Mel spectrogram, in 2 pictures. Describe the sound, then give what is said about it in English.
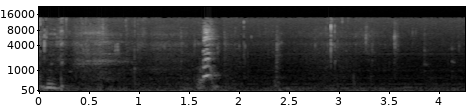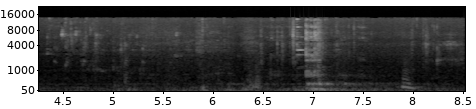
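White Côtes du Rhône wine pours into a glass in short liquid bursts with a soft gurgle and drip, amid quiet background murmur and a few small clicks. “The pouring also sounds good.”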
